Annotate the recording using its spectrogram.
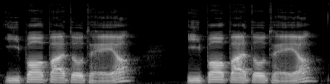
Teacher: don't try to overpronounce that W sound because it's quite difficult to do and it's almost sort of unnatural anyway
